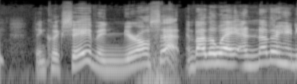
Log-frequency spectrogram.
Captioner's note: air whooshing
